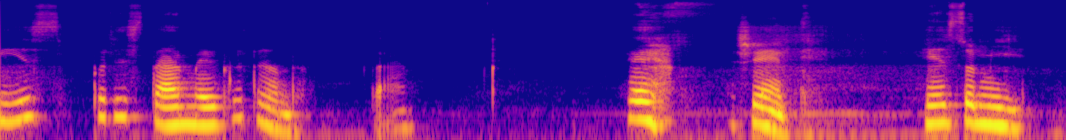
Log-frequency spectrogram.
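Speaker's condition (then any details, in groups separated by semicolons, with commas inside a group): Cerebellar ataxia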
